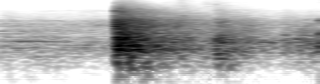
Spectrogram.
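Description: A climber landing on a padded bouldering crash mat: one sudden heavy impact about three-quarters of a second in, fading over about a second.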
